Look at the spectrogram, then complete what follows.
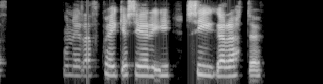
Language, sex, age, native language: Icelandic, female, 11, Icelandic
